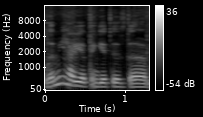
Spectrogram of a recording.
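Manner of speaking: ordinary delivery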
